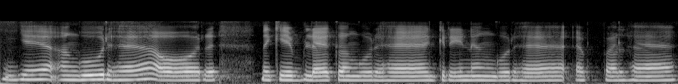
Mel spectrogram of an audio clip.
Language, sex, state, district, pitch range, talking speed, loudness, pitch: Hindi, female, Bihar, Muzaffarpur, 190-210 Hz, 115 wpm, -15 LUFS, 195 Hz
